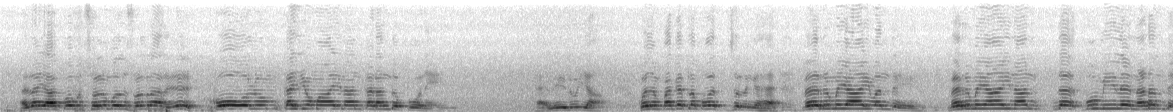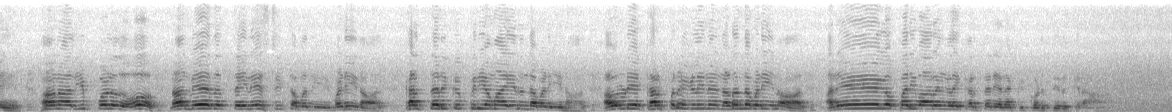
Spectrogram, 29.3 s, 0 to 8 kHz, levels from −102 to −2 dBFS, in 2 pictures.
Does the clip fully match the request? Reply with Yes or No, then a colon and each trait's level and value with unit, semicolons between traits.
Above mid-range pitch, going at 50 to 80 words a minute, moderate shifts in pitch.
No: very high, 260 Hz; slow, 75 wpm; narrow, 2.0 semitones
